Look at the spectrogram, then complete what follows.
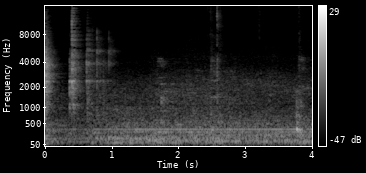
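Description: Garage door opener's power plug being pushed into its ceiling outlet: a sharp click at the start and a lighter one about half a second in, then a few faint taps over a steady low hum.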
